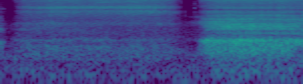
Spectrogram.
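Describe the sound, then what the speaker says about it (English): Deep, forceful breathing during an Ashtanga yoga class, a close, airy nasal exhale followed after a brief pause by a louder, rushing inhale, heard alone without talk. "deep breathing, chest open"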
